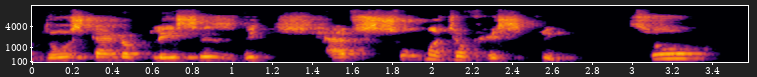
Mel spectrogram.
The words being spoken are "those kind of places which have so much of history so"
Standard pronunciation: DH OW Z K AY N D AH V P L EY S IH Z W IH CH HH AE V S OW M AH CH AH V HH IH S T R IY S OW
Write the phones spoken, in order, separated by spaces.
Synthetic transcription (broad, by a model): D OW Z K AY N D AH V P L EY S IH Z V IH CH HH AE V S OW M AH CH AH V HH IH S T R IY S OW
